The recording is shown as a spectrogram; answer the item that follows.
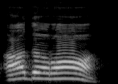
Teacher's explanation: را کے اوپر کھڑا زبر 1 الف جتنا آواز بلند کی ہے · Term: ادغام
